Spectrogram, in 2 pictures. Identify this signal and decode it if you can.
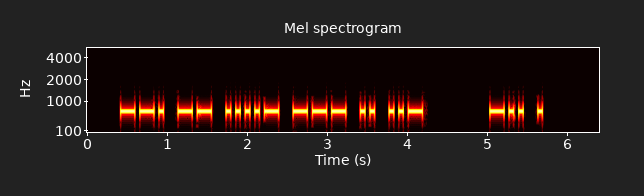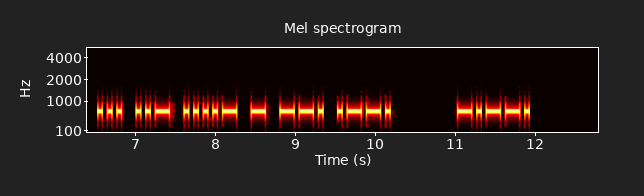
Morse code, heard as a keyed tone, about 20 wpm, 700 Hz. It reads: GM4OIU DE SU4TGP <KN>
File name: UK MASTER QSOs TRAINING / 20WPM / UK MASTER QSOs 0011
